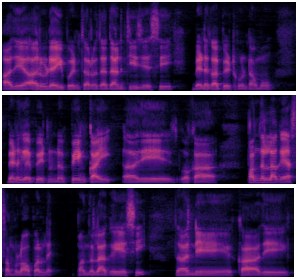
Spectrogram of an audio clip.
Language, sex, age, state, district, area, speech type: Telugu, male, 45-60, Andhra Pradesh, Sri Balaji, urban, spontaneous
